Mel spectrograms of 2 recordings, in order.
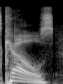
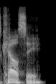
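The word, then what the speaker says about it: Kelce: viral recently tra the Travis and Jason how pronounced their last name right yeah Kel right it's Kel's but they've been like at this point just call us Kelsey cuz it's just easier for us to deal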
